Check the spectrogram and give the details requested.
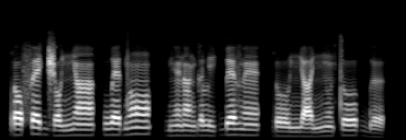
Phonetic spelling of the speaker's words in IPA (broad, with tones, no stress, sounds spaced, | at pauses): ɾ ɔ˧ f ɛ˦ d͡ʒ ɔ˧ ɲ ã˦ | w ɛ˧ d ɔ̃˦ | ɡ ɛ̃˧ ɾ ã˧ ɡ ə˧ l i˨˦ ɡ͡b ɛ˦ v ɛ̃˦ | ɾ oː˨ ɲ aː˨ ɲ ũ˧ t oː˧ ɡ͡b ə˨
